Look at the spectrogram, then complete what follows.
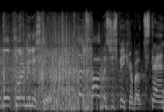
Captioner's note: some Applause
